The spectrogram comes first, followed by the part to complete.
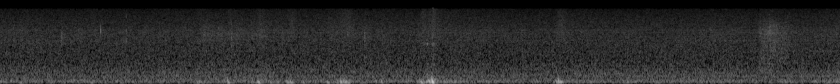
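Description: Steady hiss from the sound system of a handheld microphone, with a few soft handling bumps as the hands shift on the microphone, the loudest about four seconds in.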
